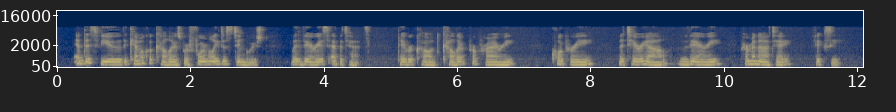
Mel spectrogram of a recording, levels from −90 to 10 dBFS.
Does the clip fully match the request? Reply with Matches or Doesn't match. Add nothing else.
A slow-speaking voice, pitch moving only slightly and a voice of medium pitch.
Matches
